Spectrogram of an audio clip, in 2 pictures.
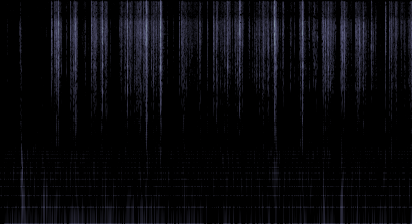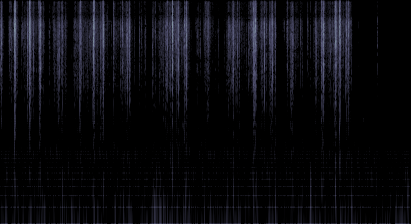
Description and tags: twisting of a rubix cube
twist, cube, rubix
